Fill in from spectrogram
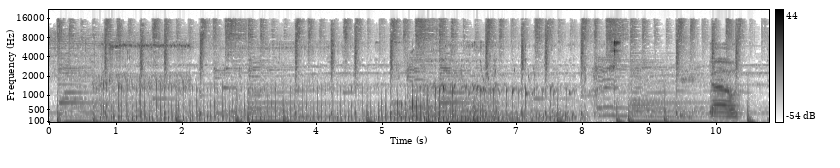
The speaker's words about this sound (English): Y'all hear the bubbles? Uh-huh. Y'all know what it is. I wasn't even going to bring the bubbles out today, but then it just made sense.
